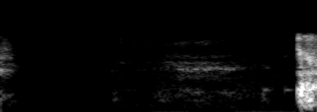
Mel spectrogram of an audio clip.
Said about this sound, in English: Yeah. It's still there. So I still got a little hack going, a little sniffing going.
